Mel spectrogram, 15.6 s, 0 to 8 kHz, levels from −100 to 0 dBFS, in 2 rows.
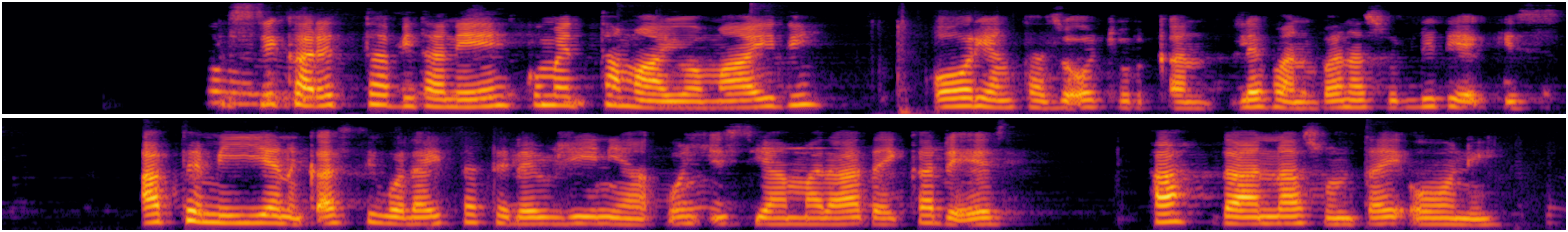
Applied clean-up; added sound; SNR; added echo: neural mask model DeepFilterNet 3.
